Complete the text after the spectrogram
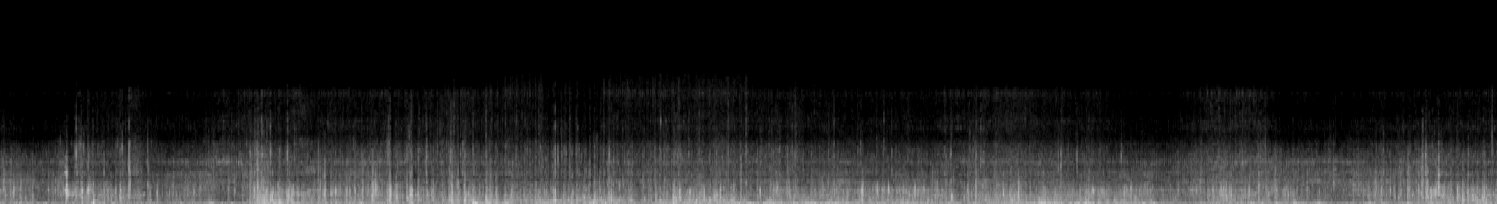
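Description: Bicycle tyres rattle and crunch over a rough dirt trail.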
